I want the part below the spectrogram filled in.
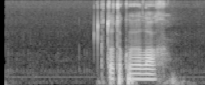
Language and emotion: Russian, neutral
